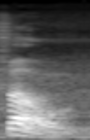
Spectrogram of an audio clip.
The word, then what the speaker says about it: film: উচ্চারণ প্র্যাকটিস করে, ফিল্ম, film, what kind of, অথবা বলতে what type of film do you, right?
